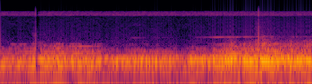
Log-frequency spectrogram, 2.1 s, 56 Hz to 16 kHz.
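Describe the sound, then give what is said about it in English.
The jet engine of a U.S. Air Force Scorpion F-89D fighter interceptor, built by Northrop Aircraft, roars steadily as its test pilot prepares to take off, a dense low rumble topped by a thin constant whine, swelling slightly louder toward the end. No voices are heard. “It's the roar of the Scorpion as he prepares to pick it up.”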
